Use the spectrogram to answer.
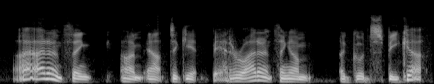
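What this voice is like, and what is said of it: Non-American accent. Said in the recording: “people listen to my accent because they enjoy it in the States”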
